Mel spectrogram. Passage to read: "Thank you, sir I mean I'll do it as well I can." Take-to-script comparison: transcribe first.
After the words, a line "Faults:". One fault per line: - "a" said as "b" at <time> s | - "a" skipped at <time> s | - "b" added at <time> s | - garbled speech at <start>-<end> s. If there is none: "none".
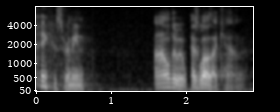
"Thank you, sir I mean I'll do it as well I can."
Faults:
none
